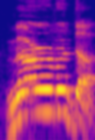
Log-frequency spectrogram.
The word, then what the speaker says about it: murmured: Murmured. Murmured. Слово такое. Murmured. Murmured. Пробормотала. Murmured. Murmured. То есть написано мурмурит. А читается мёрмур.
